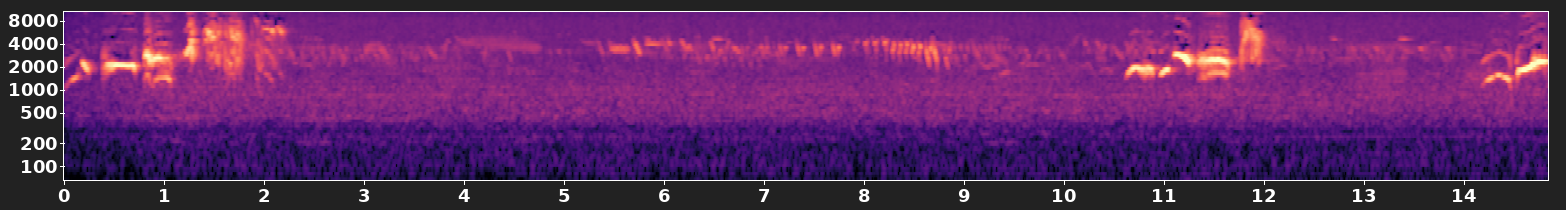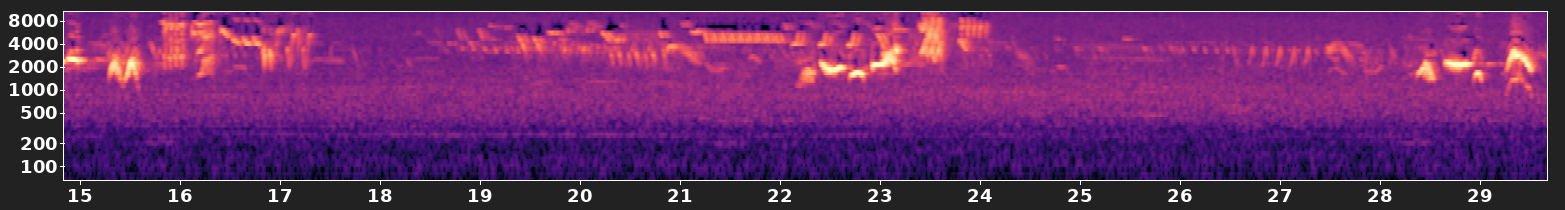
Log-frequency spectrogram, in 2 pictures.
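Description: Songbirds singing: five bursts of chirps and quick rising and falling notes every several seconds, with fainter rapid trills between them, over a steady low background hiss.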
